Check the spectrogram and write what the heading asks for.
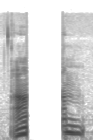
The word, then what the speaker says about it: Aang: Aang.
